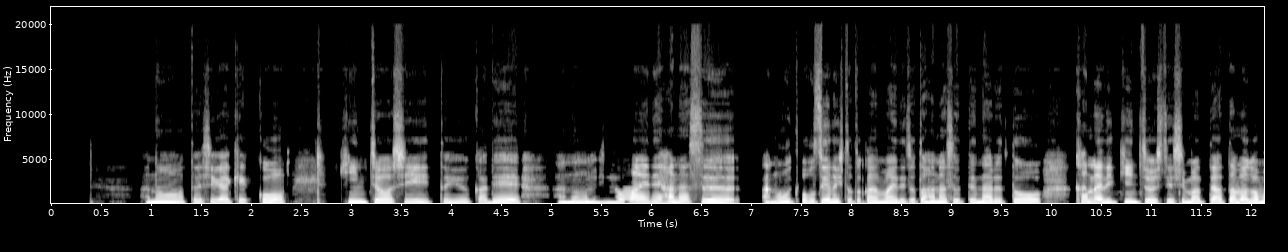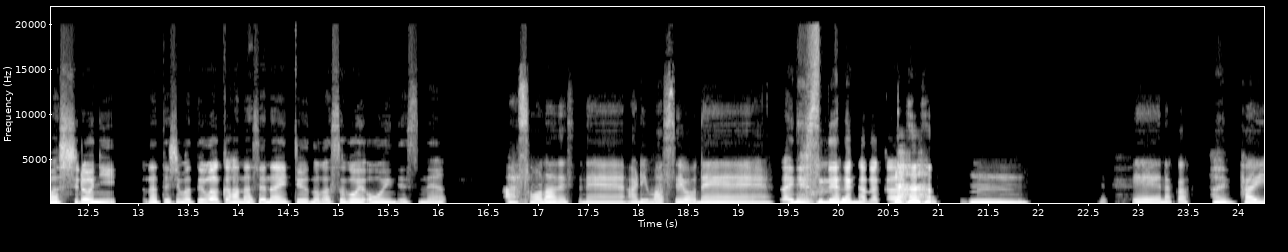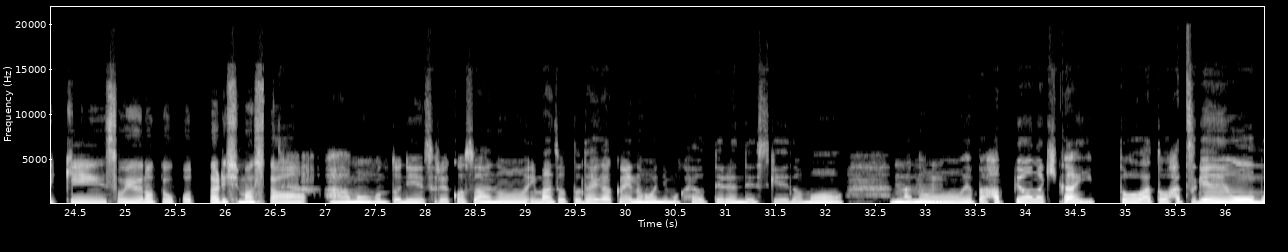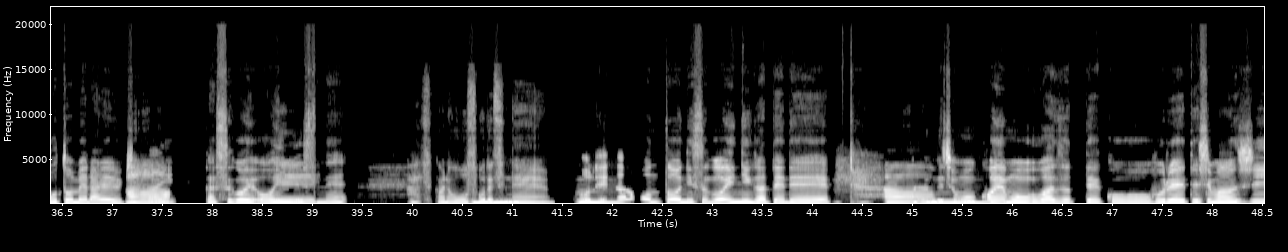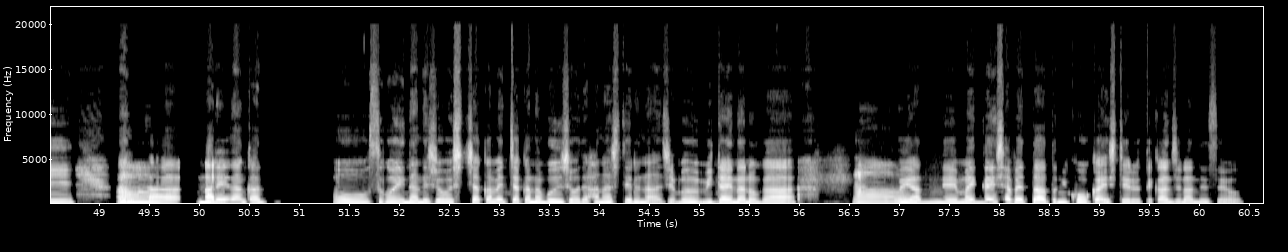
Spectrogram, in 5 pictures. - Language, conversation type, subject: Japanese, advice, 人前で話すと強い緊張で頭が真っ白になるのはなぜですか？
- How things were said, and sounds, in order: laughing while speaking: "ないですね"; laugh; other background noise; other noise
